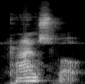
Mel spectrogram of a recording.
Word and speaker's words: transfer: For example, transfer. Here the stress comes in the initial position.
